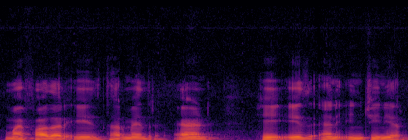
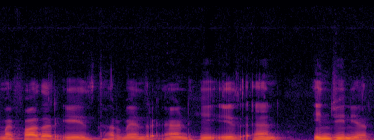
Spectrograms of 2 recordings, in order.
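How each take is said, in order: Both takes have the same delivery.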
